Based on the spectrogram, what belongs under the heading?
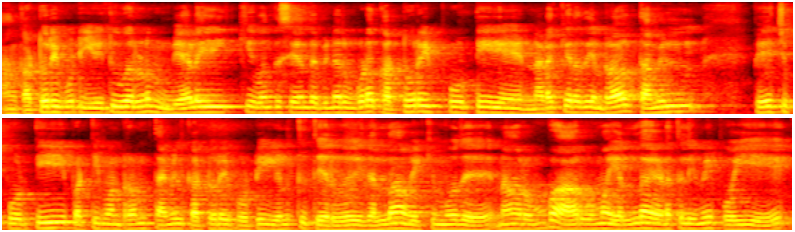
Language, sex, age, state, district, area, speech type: Tamil, male, 30-45, Tamil Nadu, Salem, rural, spontaneous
